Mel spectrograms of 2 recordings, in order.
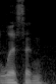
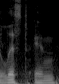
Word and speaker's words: listen: Listen. Well, that could be the T. I guess that's what they're calling it, is the T. Yeah. It's listen. Yeah. You don't say list in.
